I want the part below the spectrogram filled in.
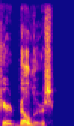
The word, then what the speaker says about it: Geert Wilders: And incredibly, Geert Wilders, it's spelled Geert Wilders, but it's pronounced Geert Wilders,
